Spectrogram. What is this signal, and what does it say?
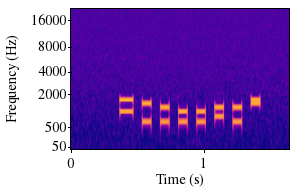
Multi-frequency trunk signalling (R1, as on North American trunks), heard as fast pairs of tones, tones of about 70 ms. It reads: KP 742254 ST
